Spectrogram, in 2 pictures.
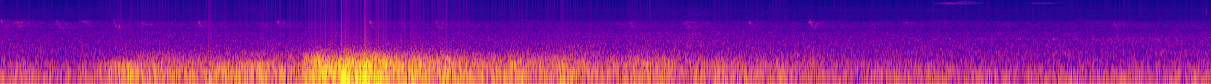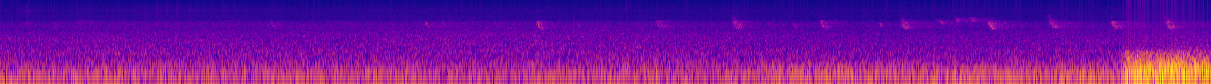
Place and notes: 敦安公園, Da’an Dist., Taipei City - in the Park
Thunder, Upcoming rain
